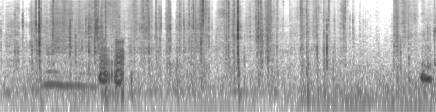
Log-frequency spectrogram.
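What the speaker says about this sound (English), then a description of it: "we're just going to slide this back into that envelope" A greeting card slides into a paper envelope during Christmas shaker-card making, giving rustling, crinkly paper scrapes close by with a few sharp crackles, under and between bits of talk.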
